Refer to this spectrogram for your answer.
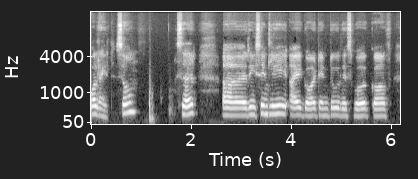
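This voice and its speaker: A woman's dark, mellow voice with a non-native accent, very slow and broken by long, frequent pauses, in a dry, close sound with no echo. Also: medium pitch for a woman, fairly even intonation. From India. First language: not English. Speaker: participant in spiritual discussion. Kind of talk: personal testimony.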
